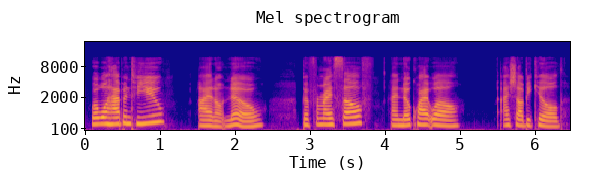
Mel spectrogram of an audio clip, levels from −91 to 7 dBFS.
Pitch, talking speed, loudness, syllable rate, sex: 235 Hz, 175 wpm, -18 LUFS, 5.0 syllables/s, female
